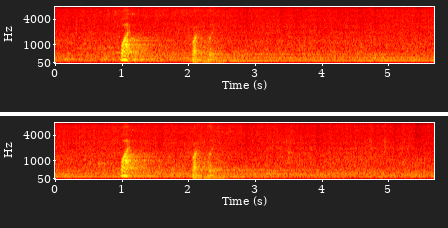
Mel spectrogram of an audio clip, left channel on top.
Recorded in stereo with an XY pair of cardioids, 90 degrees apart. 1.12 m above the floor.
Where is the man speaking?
10° left, 1.7 m.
